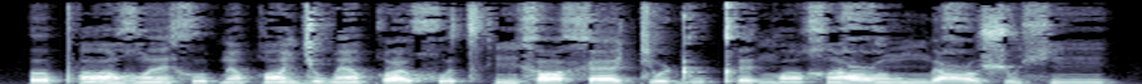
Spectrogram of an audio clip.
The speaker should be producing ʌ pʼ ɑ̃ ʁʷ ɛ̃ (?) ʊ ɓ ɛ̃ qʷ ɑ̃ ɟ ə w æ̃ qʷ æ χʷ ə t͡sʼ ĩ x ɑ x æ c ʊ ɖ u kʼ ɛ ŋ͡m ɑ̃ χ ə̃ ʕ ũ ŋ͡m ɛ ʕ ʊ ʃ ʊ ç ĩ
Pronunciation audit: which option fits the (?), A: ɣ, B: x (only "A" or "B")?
B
